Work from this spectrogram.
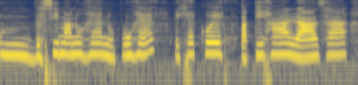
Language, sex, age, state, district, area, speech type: Assamese, female, 45-60, Assam, Dibrugarh, rural, spontaneous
